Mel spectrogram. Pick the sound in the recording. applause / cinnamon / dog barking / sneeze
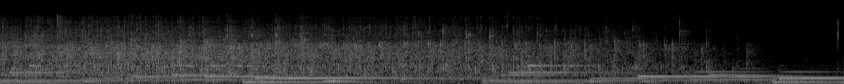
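applause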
